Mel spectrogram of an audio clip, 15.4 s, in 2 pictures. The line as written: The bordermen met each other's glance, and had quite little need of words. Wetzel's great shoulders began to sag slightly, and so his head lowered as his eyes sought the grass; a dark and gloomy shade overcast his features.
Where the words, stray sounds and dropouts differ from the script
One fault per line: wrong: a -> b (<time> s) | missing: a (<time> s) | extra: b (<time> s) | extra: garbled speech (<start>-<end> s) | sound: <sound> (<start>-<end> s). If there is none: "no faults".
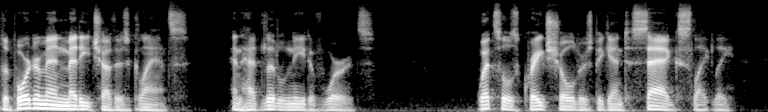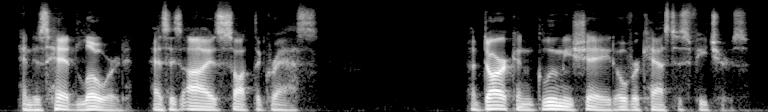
missing: quite (2.6 s)
missing: so (8.0 s)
